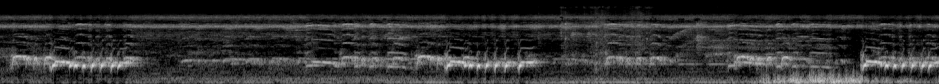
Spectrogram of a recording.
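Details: Female zebra dove of silver colour calling to attract males; repeated coo phrases with quick pulsed endings every few seconds, a brief low rumble near the end, steady high hum.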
